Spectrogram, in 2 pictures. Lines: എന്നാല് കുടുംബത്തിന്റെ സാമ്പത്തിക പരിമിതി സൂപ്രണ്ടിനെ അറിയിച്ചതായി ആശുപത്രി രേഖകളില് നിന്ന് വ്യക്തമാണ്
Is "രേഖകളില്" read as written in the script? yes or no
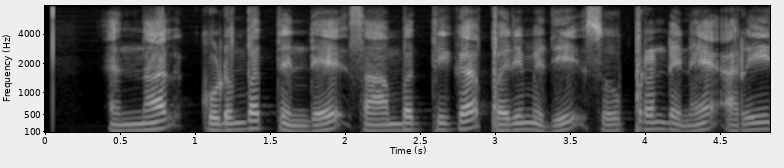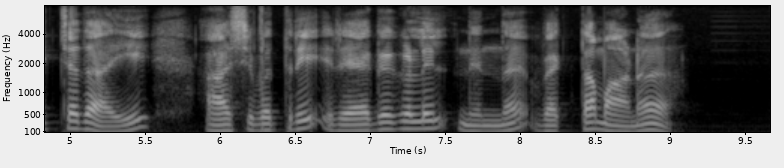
yes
